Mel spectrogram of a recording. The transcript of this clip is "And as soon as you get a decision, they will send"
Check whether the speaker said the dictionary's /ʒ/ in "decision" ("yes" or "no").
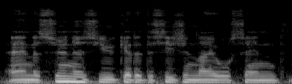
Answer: yes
